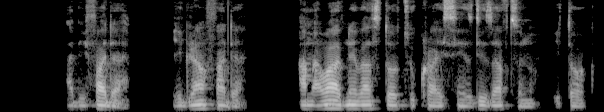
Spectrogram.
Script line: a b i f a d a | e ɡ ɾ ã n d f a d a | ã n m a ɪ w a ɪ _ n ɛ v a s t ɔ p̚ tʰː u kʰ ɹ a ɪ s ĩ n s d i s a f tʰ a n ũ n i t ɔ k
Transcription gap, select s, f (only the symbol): f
